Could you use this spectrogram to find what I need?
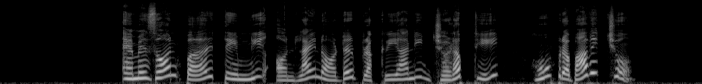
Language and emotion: Gujarati, surprised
